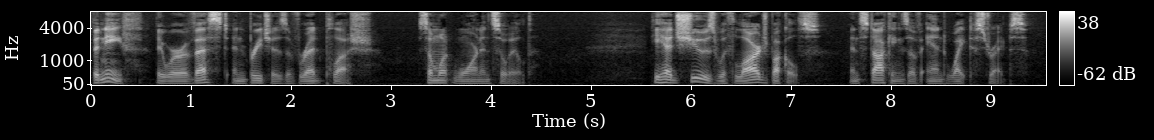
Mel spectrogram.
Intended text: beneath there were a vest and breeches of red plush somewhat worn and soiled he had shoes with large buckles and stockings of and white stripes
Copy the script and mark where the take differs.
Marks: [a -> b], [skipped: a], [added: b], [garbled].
beneath there were a vest and breeches of red plush somewhat worn and soiled he had shoes with large buckles and stockings of and white stripes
